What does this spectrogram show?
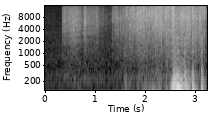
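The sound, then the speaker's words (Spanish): Fingers move the dry leaves of a small flower vase, rustling and crinkling in two bursts separated by a brief pause, the second louder and more crunchy. “y hice así, yo moví lo dedos con la hoja, pan, y tengo mi sonido después.”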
